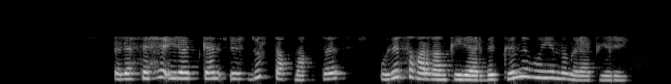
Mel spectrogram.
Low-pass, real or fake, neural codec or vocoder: 3.6 kHz; real; none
